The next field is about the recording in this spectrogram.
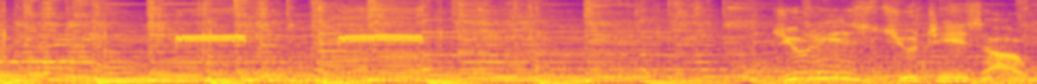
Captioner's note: whistle blows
